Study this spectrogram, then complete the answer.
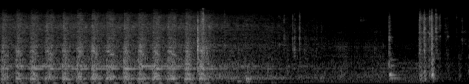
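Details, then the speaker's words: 1993 Saab 9000 CSE Turbo with water-flooded engine computer, power restored: even starter cranking about three pulses a second that never fires; erratic crankshaft position signal, fuse blew, failed ECM. "so everything's messed up still even with the power restored to the engine computer"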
